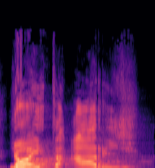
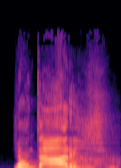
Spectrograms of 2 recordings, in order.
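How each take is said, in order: First: Very high, loud shriek; angry scream. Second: Much higher, louder, nearly a shriek; shrill denial. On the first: Kain screams his denial at the angel. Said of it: "nästan till som ett skrik". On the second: Kain denies his anger to the angel, nearly shrieking. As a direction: deny it almost screaming. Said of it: "hans röst sticker i näsan, nästan till som ett skrik". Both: A narrator's reading.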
